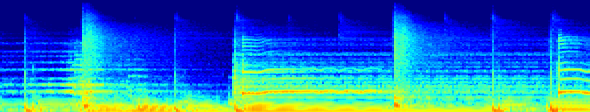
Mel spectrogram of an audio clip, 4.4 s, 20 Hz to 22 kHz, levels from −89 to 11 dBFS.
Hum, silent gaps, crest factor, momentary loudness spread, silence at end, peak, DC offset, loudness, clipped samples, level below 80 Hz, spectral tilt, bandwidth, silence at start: none; none; 16 dB; 8 LU; 0 s; -4 dBFS; under 0.1%; -22 LUFS; under 0.1%; -24 dBFS; -7 dB/octave; 13 kHz; 0 s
